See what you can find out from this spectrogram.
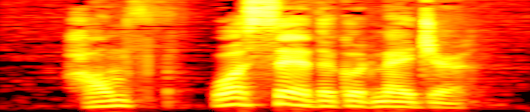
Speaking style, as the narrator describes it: The hussar captain spoke North Sea Pigeon, but with a clear accent

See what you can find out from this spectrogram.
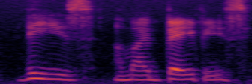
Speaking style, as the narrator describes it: he said softly

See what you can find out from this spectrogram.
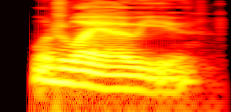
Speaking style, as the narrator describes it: demanded Tom, harshly

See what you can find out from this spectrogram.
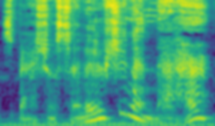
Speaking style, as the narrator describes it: Malcolm said under his breath

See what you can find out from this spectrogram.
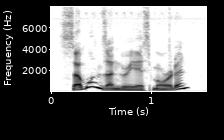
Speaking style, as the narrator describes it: his mother playfully said

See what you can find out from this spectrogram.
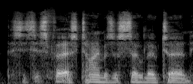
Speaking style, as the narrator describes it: he whispered

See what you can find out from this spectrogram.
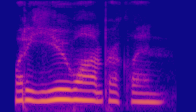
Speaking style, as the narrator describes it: Bree asked gently

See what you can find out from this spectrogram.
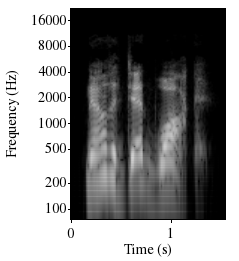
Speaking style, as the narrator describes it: she exclaimed

